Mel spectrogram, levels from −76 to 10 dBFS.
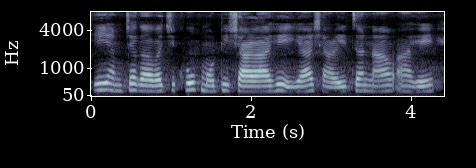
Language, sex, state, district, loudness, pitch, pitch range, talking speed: Marathi, female, Maharashtra, Aurangabad, -17 LUFS, 195 Hz, 185-215 Hz, 150 wpm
